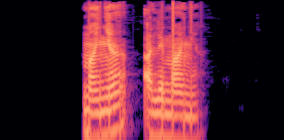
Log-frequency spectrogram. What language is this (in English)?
Galician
